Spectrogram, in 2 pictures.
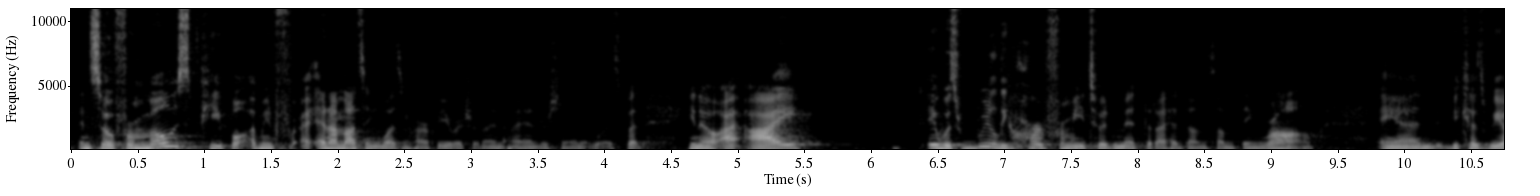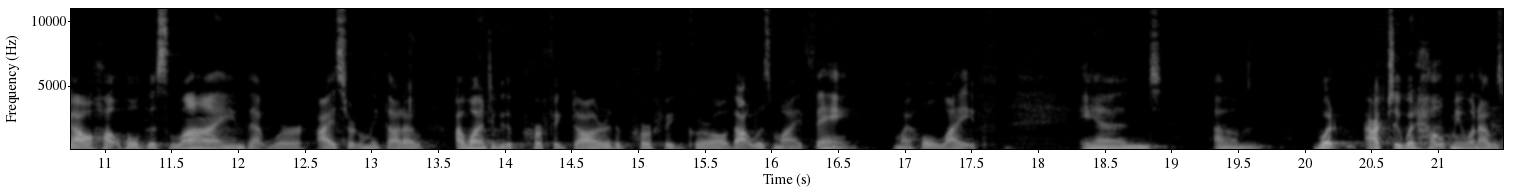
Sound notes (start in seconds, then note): none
